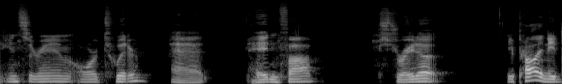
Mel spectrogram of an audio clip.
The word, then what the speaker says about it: Fabre: vowel uh and then my last name the French name that I don't even know how they even pronounced it this way uh is FOB but it is f-a-b-r-e so follow me at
